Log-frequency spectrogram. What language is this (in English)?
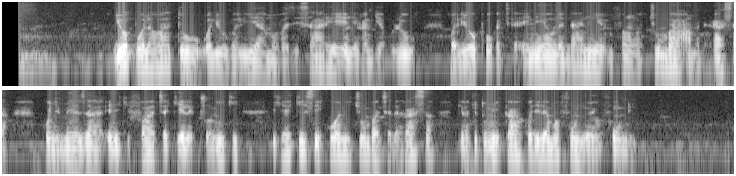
Swahili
